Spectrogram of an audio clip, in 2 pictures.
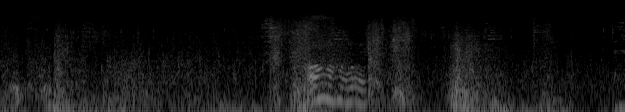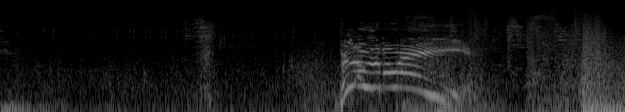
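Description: Swords clash and spells crackle in a game battle.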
